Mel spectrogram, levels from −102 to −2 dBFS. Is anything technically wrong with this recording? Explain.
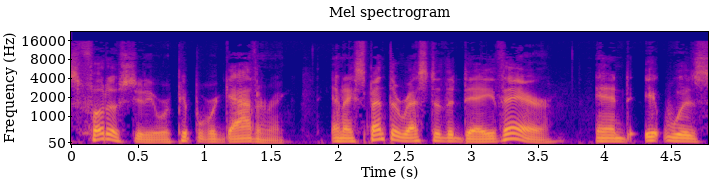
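No, nothing technically wrong can be heard in this speech recording. There is no fault to point to at any moment in it.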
